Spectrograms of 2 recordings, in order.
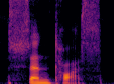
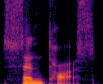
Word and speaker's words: CentOS: And some people call this CentOS, is how I understand you pronounce it, CentOS. But it's written as CentOS, right? Lowercase ENT, bigger OS. But people call it CentOS.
